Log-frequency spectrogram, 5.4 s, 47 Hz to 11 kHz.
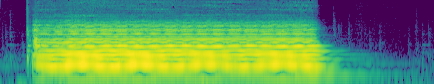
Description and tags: overall quality of single note - cello - D#2
Part of the Good-sounds dataset of monophonic instrumental sounds.
instrument::cello
note::Dsharp
octave::2
midi note::27
good-sounds-id::2102
Intentionally played as an example of bad-pitch-vibrato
